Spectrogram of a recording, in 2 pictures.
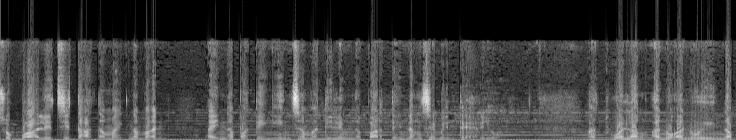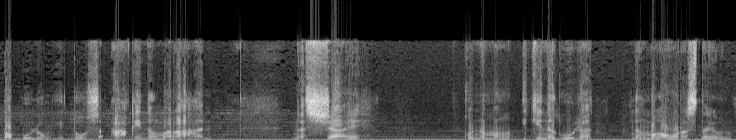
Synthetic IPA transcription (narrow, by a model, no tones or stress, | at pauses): sʊbaːlɪt̪̚sɪt̪a̰ːt̪ɐmajk̚nɐman | ʔɐjnɐpɐt̪ɪŋɪnsɐmɐd̪ɪlɪmnɐpɐɾt̪ɛnɐŋsɛmɛnt̪ɛ̰ɾjo̞ | ʔɐt̪wɐlaŋɐno̞ʔɐno̞jnɐpɐbʊlo̞ŋɪt̪o̞sɐʔaːkɪnːɐŋmɐɾa̰ːhɐnː | ɐʃaj | konɐmaŋɪkɪnɐɡuːlɐt̪̚ | nɐŋmɐŋaʔo̞ːɾɐsnɐjo̞n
